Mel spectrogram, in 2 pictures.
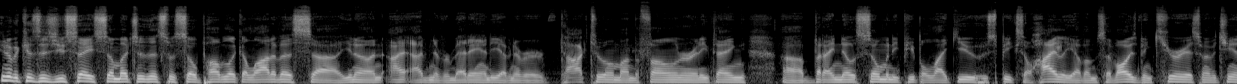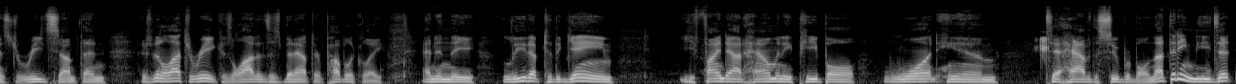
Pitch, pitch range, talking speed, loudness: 115 Hz, 100-125 Hz, 255 wpm, -22 LUFS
